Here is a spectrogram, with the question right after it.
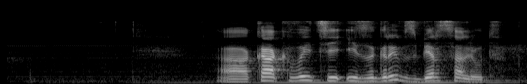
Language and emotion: Russian, neutral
